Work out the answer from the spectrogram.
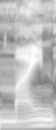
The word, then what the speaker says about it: Main: the Deep South South the mine era named after the German river main which you might also pronounce Maine if you want and then there's the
